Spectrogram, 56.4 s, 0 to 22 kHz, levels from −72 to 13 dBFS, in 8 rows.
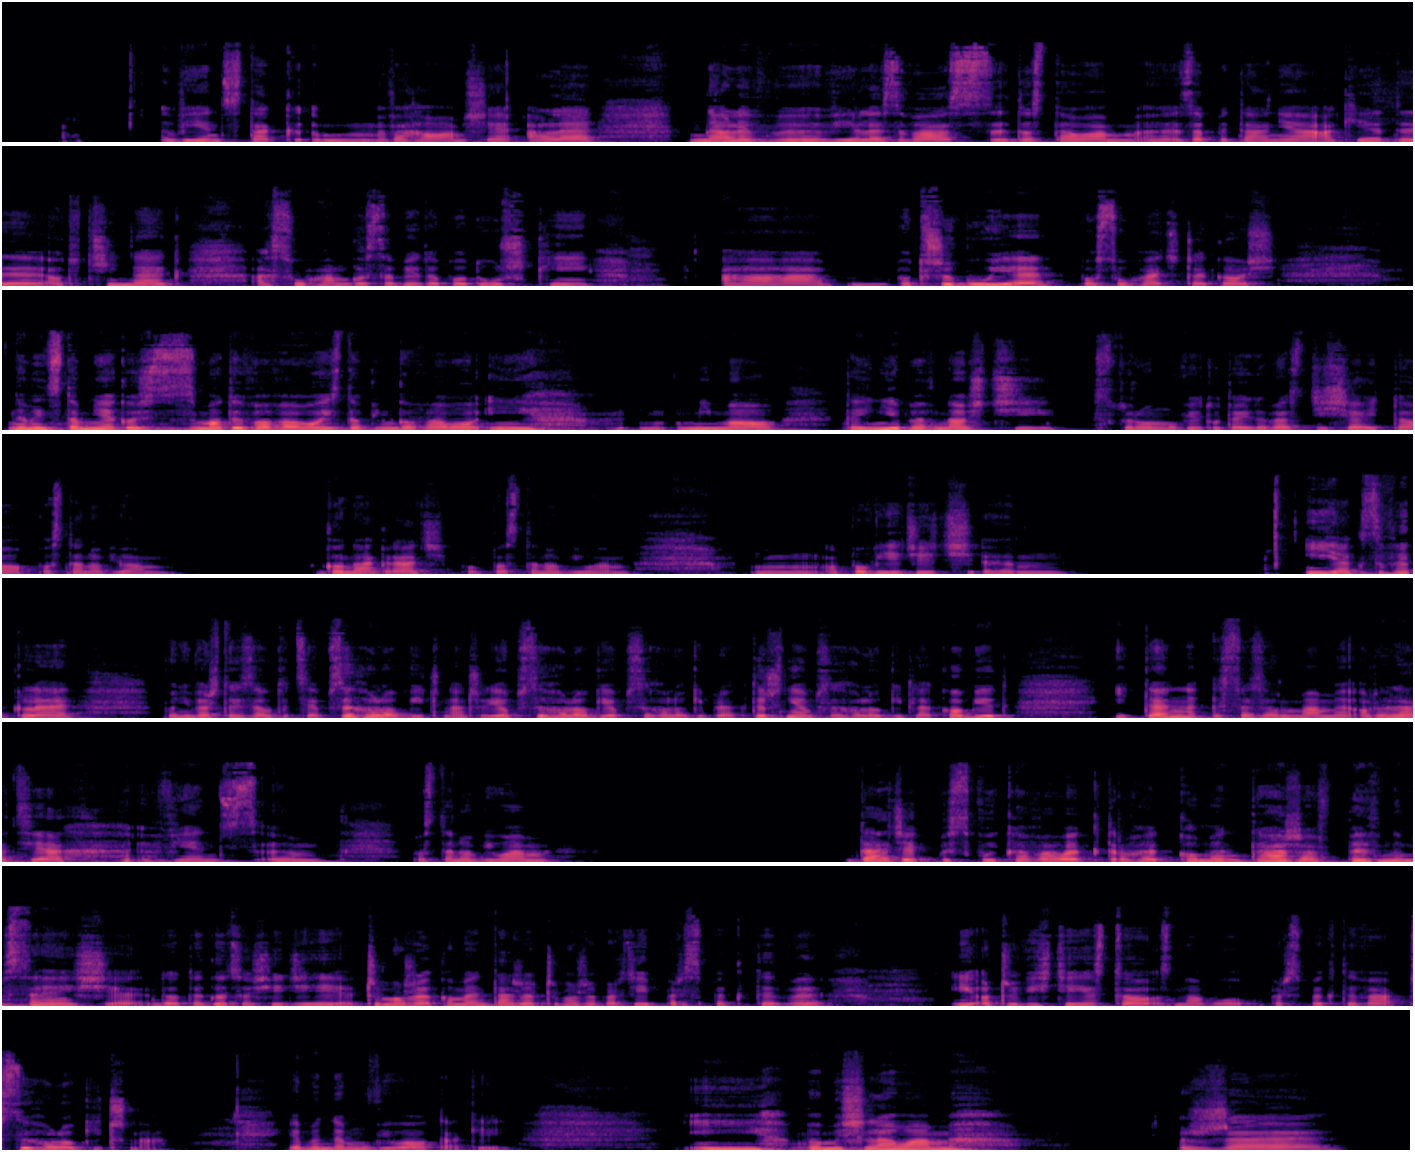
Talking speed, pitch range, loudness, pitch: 120 wpm, 180-215 Hz, -26 LUFS, 195 Hz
